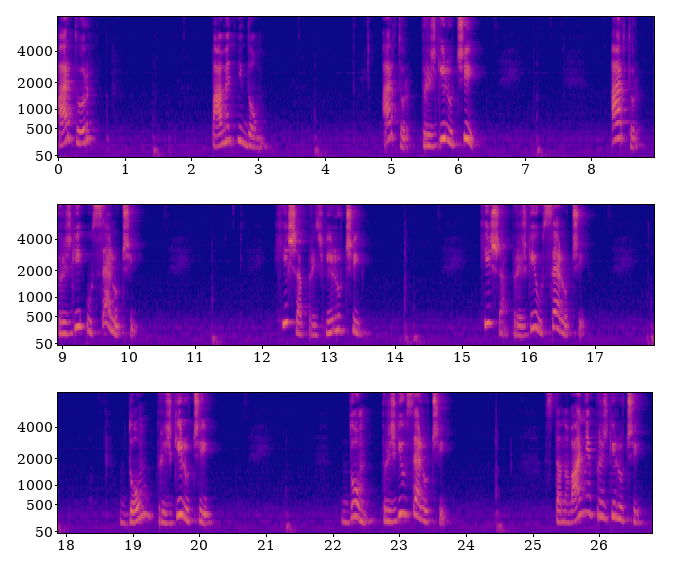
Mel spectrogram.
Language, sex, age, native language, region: Slovenian, female, 30-49, Slovenian, Central Slovenia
